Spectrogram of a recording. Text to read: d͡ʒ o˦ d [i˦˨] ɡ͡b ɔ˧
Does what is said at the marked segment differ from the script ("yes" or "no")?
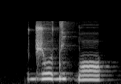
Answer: no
